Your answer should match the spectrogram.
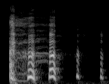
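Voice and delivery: high laugh. Real, not acted. Embarrassed laugh after the story.

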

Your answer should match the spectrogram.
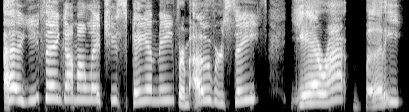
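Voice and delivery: high, slow, snotty sarcasm. Retold or imitated. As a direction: lay on the entitled sneer.

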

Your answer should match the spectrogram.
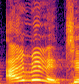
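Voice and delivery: high-pitched, dorky eagerness; mock excited. Woman mocking herself jumping into a fan photo, excited. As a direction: act over-excited, pitch way up. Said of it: "get all excited".

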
